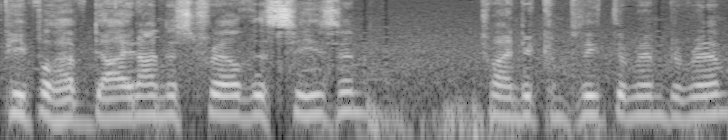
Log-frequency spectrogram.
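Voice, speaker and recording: Through noticeable background noise comes a man's voice with high pitch. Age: 70s. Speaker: hiker. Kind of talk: casual talk to camera.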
